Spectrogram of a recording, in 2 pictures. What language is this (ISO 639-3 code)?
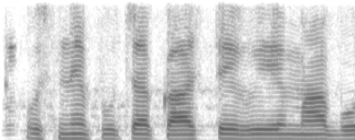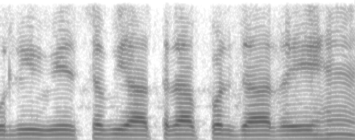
hin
